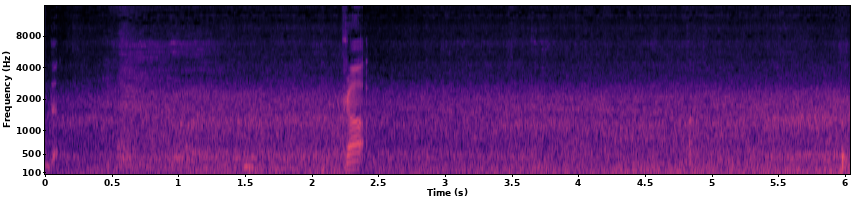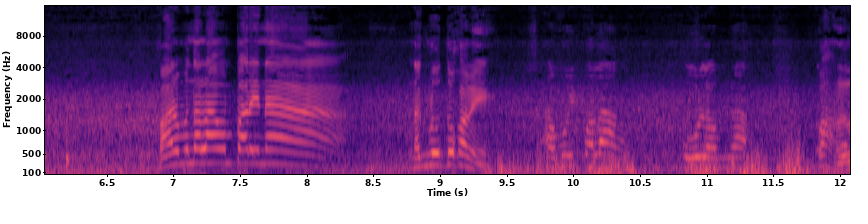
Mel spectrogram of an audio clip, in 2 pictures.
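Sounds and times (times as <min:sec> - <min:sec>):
low rumble with rushing hiss: 0:00.0 - 0:12.0
faint knocks: 0:05.9 - 0:06.4.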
